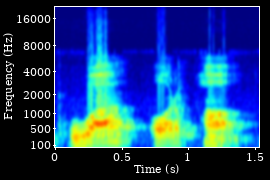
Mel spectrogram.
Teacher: व और फ के उच्चारण में ऊपर के दांत नीचे के होंठ पर आकर मिलते हैं, इसे हम क्या कहते हैं भाई, दंतोष्ठ्य व्यंजन।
